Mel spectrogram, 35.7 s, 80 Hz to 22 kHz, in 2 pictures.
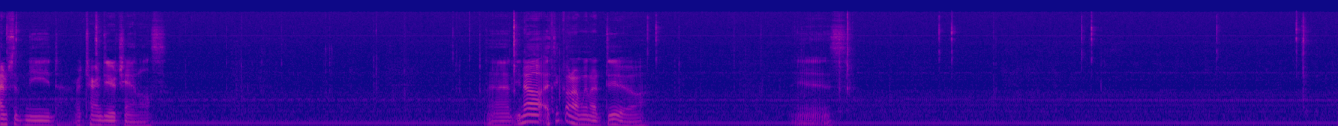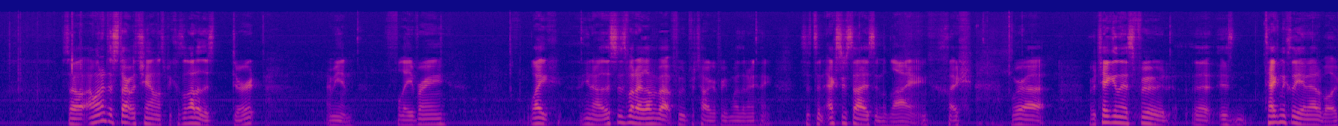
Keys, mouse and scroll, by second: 0.2 click, 7.1 click, 7.1 scroll, 7.3 middle click, 8.7 click, 10.7-11.6 alt+scroll, 12.7 click, 14.6 click, 17.3 click, 18.8 ctrl+i, 22.6 click, 23.2-27.7 drag, 30.9 click, 32.7 click, 34.2 click.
